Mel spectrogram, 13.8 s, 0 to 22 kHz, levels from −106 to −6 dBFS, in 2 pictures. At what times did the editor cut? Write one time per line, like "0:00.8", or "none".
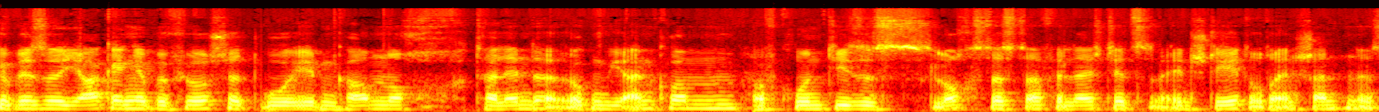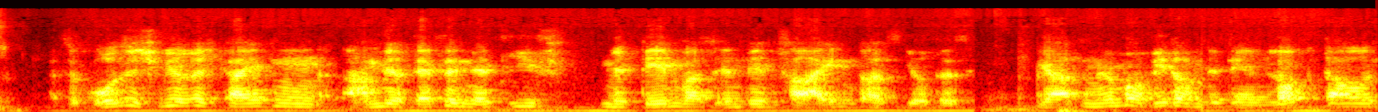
0:07.0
